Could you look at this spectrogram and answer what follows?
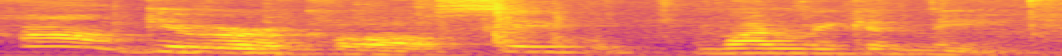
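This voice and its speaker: A woman playing a tough but soft-hearted older politician in an amateur play reading, dry and wry. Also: mid-range voice, very animated, normal speed, close to an everyday voice. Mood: gracious. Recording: distant, echoey room, faint noise.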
